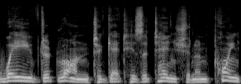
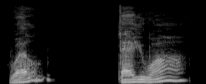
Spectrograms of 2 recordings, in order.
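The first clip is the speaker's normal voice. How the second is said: softly, quietly; 2 semitones lower, 4 dB quieter than usual. Narrator reading Harry speaking to the other two at the ajar door, said quietly. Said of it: "Harry said quietly".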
